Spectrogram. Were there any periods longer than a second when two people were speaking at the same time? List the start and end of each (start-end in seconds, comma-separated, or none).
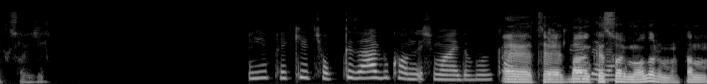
5.0-6.3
